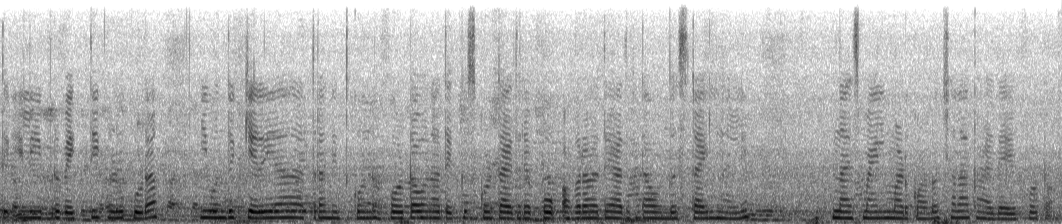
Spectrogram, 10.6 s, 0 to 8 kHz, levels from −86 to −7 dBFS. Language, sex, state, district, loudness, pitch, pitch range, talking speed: Kannada, female, Karnataka, Dakshina Kannada, -17 LUFS, 225 Hz, 215-230 Hz, 145 wpm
